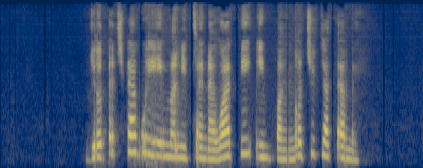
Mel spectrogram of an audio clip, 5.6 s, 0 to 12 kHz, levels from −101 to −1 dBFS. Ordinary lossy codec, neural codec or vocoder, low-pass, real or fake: MP3, 96 kbps; codec, 44.1 kHz, 2.6 kbps, DAC; 10.8 kHz; fake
